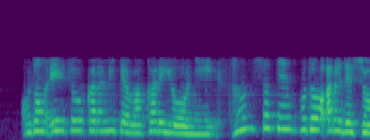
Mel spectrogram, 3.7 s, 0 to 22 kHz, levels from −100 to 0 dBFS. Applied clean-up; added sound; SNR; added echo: neural mask model DeepFilterNet 3.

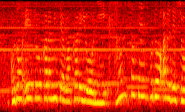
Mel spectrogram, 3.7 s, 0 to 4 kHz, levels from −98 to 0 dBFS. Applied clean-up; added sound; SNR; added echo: none; Wind instrument, woodwind instrument; 18 dB; reverberation time 0.8 s.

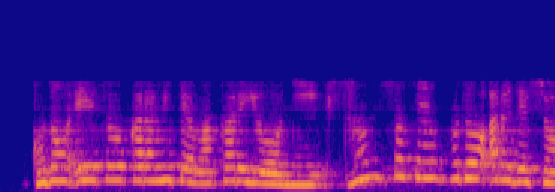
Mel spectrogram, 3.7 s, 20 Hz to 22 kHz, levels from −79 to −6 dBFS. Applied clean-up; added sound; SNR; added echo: neural separator model SepFormer DNS4.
